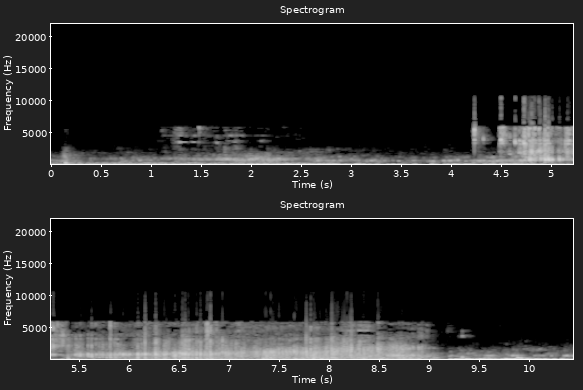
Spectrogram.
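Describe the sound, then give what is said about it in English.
A Märzen beer pours into a glass, a steady, fizzy splashing rush lasting about five seconds over a low background rumble, then cutting off abruptly. “Here goes the pour.”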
